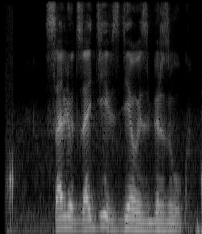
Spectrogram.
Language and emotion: Russian, neutral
